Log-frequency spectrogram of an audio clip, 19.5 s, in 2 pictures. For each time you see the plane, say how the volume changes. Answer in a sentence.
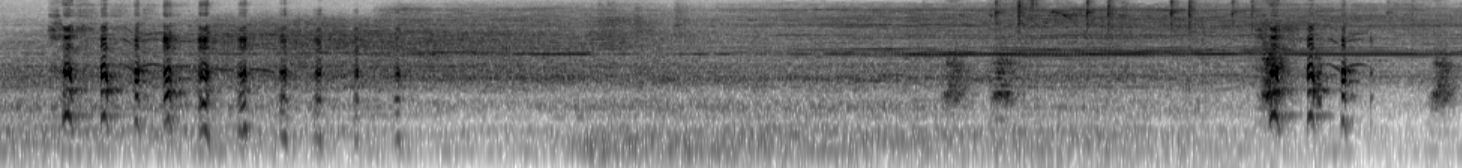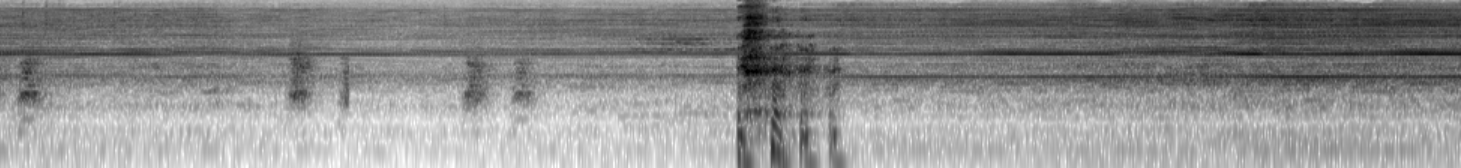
You can hear the plane from 0.0 to 19.4 s, getting quieter then louder.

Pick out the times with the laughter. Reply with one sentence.
You can hear the laughter from 0.3 to 2.7 s, from 8.3 to 9.2 s and from 14.7 to 15.4 s.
